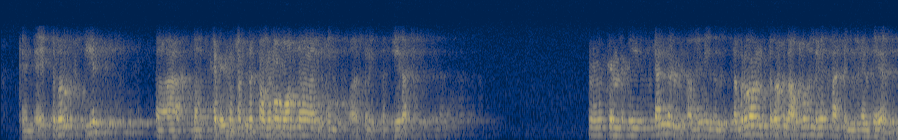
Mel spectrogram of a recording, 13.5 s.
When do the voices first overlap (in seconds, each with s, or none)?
2.9 s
